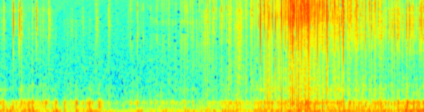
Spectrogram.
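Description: Long acrylic nails of both hands scratch a bare, hollow, fist-sized spherical steel wire-mesh microphone grille, producing a dense, rumbling scratch heavy in low frequencies with rapid, irregular strokes. The scratching dips quieter in the middle, then turns louder with a bright, hissy crackle for the last couple of seconds.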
